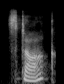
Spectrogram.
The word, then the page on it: stark: Indian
